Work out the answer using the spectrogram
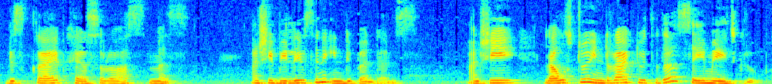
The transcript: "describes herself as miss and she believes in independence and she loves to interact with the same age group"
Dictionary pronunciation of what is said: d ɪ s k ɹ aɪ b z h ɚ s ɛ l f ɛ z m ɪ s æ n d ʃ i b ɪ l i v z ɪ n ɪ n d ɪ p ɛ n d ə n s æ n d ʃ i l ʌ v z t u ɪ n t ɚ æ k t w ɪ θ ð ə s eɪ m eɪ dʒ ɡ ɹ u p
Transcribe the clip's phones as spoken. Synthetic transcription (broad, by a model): d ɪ s k ɹ aɪ b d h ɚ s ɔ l ɑ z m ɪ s æ n d ʃ i b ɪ l i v s ɪ n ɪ n d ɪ p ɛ n d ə n s æ n d ʃ i l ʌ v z t u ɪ n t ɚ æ k t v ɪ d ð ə s eɪ m eɪ dʒ ɡ ɹ u p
